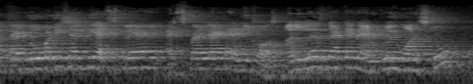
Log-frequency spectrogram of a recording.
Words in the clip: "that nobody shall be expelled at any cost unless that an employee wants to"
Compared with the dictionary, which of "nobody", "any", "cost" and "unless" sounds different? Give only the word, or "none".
cost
